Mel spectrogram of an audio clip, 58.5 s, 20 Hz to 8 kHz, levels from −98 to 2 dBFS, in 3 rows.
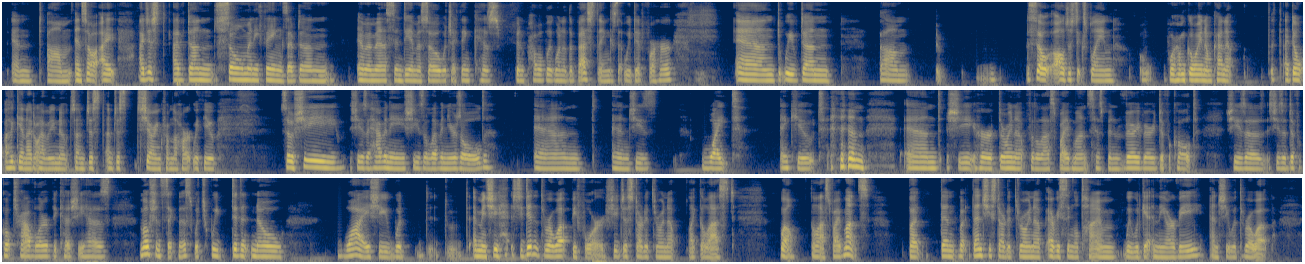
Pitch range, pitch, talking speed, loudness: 150-170 Hz, 160 Hz, 160 wpm, -23 LUFS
